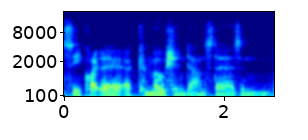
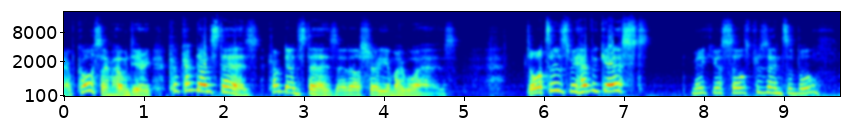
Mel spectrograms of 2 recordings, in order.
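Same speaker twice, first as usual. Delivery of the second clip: very high, very loud, shrill, swooping cackle; 12 semitones higher, 15 dB louder than usual. Narrator voicing a woman who greets a guest at her home, cackling. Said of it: "she would start cackling and saying".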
